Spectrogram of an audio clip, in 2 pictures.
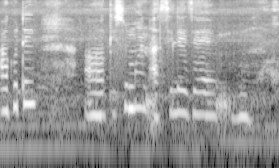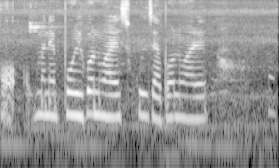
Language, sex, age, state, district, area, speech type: Assamese, female, 18-30, Assam, Goalpara, urban, spontaneous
